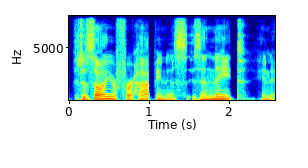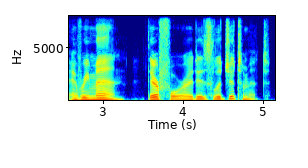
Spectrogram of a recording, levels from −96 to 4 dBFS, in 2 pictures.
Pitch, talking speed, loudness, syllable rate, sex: 145 Hz, 150 wpm, -19 LUFS, 5.9 syllables/s, male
